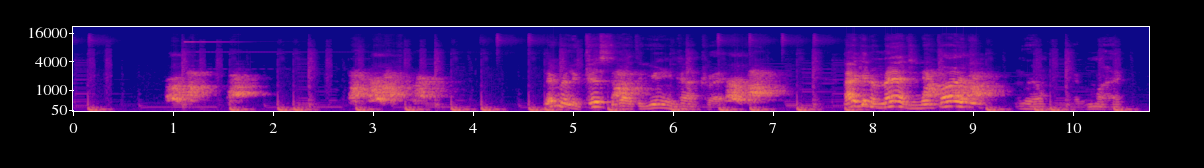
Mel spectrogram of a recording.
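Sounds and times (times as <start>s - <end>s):
dogs barking: 1.0s - 2.0s, 2.7s - 4.0s, 4.8s - 7.4s, 8.0s - 9.5s
speech: 4.8s - 7.0s, 7.8s - 10.6s.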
